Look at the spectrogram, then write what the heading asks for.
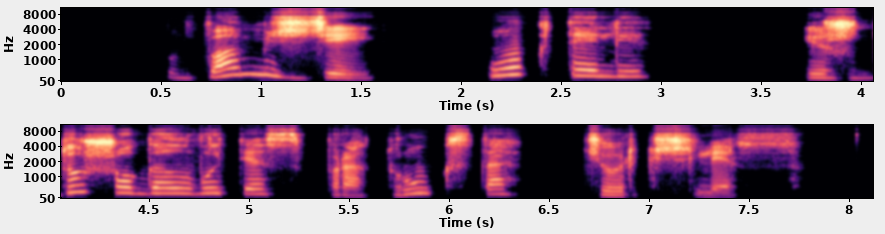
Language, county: Lithuanian, Telšiai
